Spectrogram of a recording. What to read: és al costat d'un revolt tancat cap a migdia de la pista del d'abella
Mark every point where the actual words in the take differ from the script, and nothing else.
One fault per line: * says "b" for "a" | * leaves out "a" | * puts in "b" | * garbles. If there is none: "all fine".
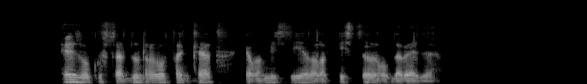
all fine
